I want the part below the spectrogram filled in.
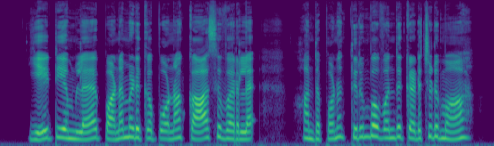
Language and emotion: Tamil, fearful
